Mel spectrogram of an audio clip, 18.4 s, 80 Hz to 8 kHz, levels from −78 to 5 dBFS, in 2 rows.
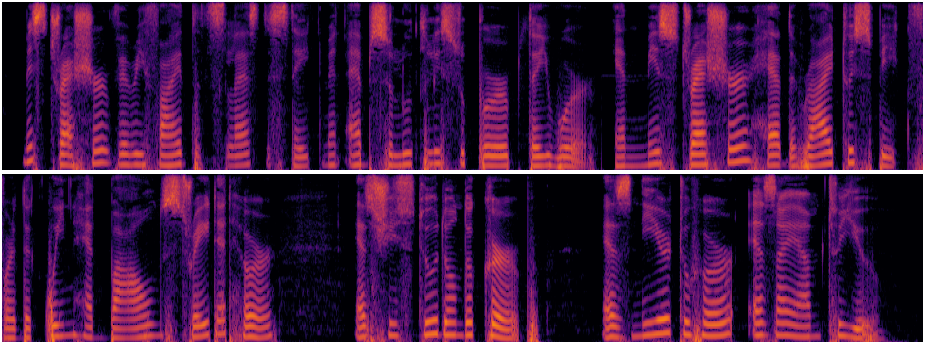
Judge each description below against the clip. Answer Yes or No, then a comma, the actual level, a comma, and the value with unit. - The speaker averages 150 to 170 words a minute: No, slow, 135 wpm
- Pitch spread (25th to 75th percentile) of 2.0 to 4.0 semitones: Yes, average, 3.4 semitones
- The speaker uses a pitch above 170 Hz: Yes, medium, 185 Hz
